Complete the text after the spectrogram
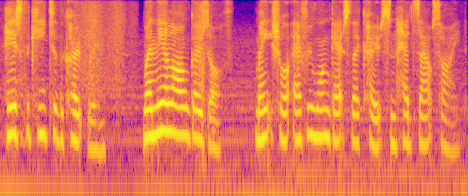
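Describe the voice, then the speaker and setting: A woman's voice: on the high side, moderate pace, dark tone, slight background noise, natural voice. An actress playing a brave young girl who talks in a decisive, conspiratorial way in a video game cutscene. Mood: determined.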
